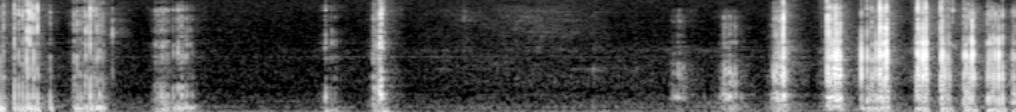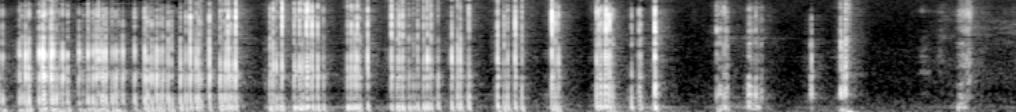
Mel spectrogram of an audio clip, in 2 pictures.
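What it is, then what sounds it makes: Fabric baseball cap, scratched. Fingernails scratch the fabric crown of a green structured snapback baseball cap with a stiff brim. Quick, irregular, dry scratching bursts come in uneven clusters, with a stretch of denser, continuous rubbing in the middle. The sound is quiet and short-lived, with a low, papery body.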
